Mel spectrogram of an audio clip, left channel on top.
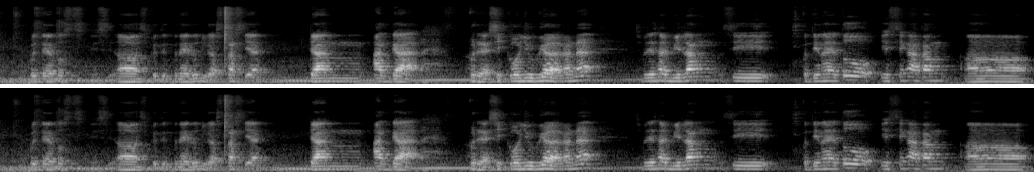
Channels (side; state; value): both; normal; correlation 0.95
